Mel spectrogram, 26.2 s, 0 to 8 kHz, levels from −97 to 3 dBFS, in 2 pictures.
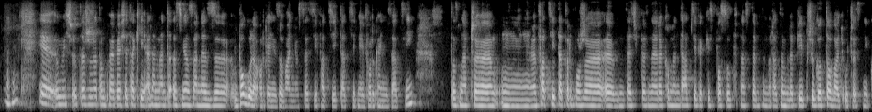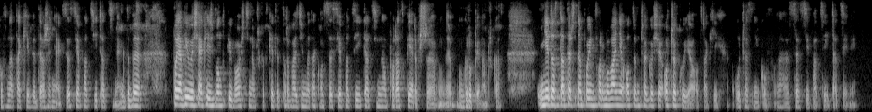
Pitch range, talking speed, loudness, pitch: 165-190 Hz, 160 wpm, -26 LUFS, 175 Hz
